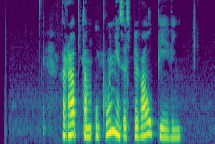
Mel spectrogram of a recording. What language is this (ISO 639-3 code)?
bel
